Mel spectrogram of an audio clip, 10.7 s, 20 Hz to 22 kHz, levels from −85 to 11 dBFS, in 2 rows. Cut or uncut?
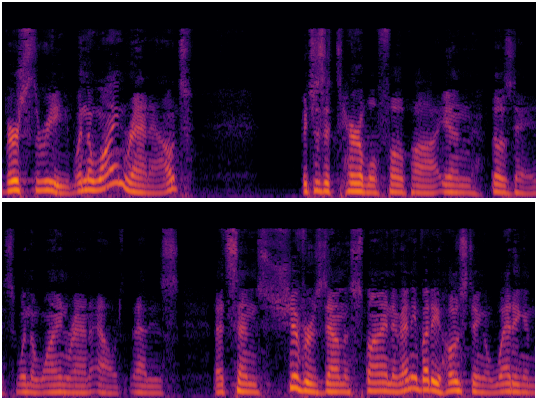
cut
